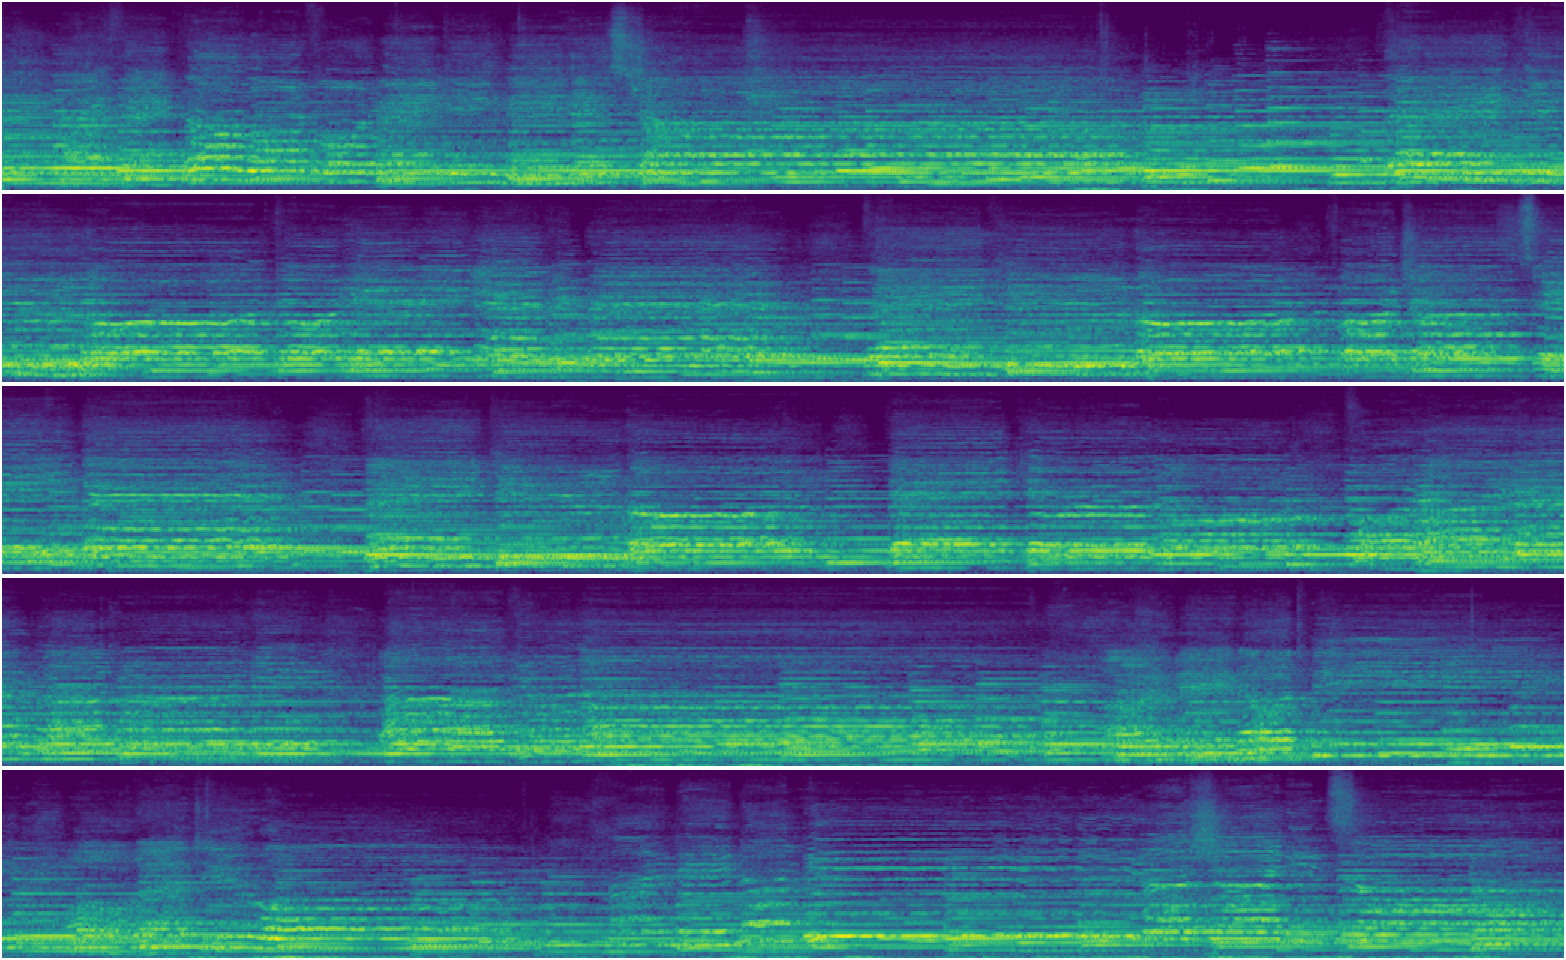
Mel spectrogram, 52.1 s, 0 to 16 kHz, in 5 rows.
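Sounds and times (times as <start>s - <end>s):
church choir singing: 0.0s - 52.0s.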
